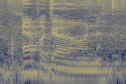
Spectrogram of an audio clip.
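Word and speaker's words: epigone: Epigon. Can I have all the information, please? Epigon has only one pronunciation.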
